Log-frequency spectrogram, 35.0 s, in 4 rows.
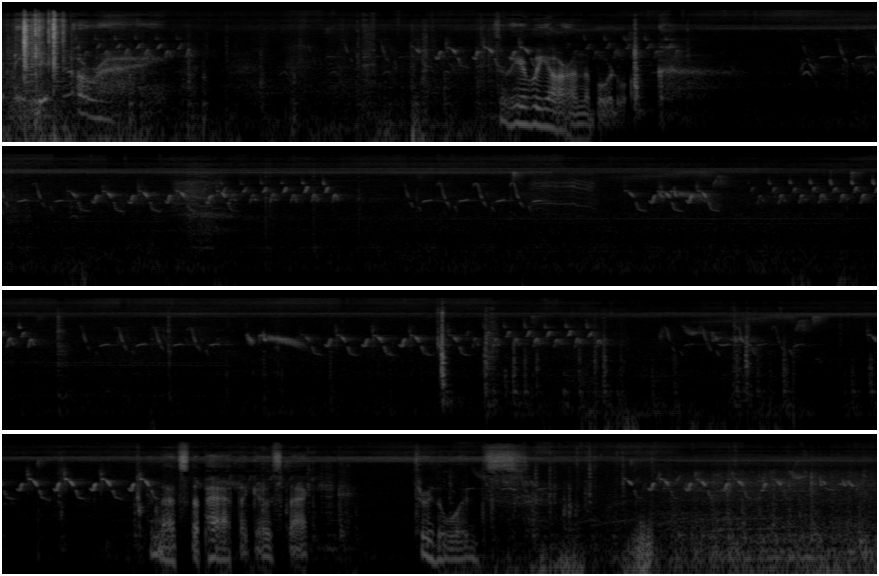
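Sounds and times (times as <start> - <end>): wind on microphone: 0.0 - 4.9, 9.3 - 9.7, 23.3 - 25.4, 31.0 - 35.0
songbirds singing: 0.0 - 35.0.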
